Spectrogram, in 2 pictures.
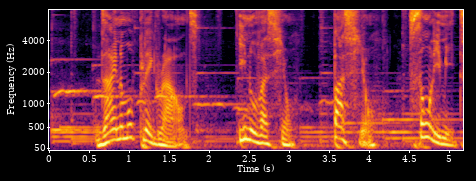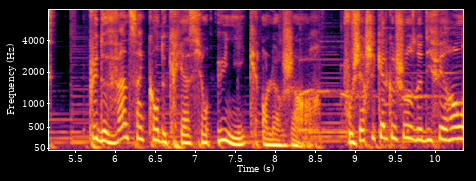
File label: FRENCH MALE SAMPLE; DYNAMO LANDMARK PLAYGROUNDS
